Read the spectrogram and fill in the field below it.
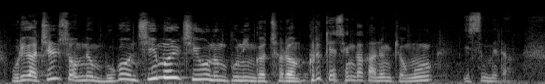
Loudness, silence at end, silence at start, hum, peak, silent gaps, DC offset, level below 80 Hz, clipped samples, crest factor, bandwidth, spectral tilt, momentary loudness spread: -22 LUFS; 0 s; 0 s; none; -4 dBFS; none; under 0.1%; -46 dBFS; under 0.1%; 18 dB; 12 kHz; -5.5 dB/octave; 14 LU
